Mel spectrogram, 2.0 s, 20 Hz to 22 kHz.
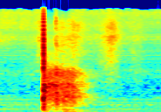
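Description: A 45-lb Rogue fleck rubber bumper plate set down flat onto rubber gym flooring: one sharp impact about half a second in, dying away quickly.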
